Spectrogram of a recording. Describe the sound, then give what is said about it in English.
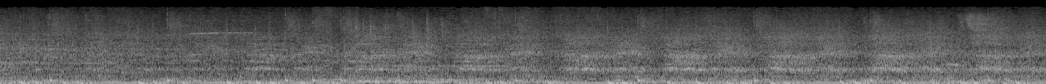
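A large arena crowd in Texas roars and cheers continuously as a wrestler comes out to the ring, a dense wall of voices with scattered yells and shouts rising out of it, loud and sustained for the whole stretch. “Yeah, Texas, of course you would cheer.”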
